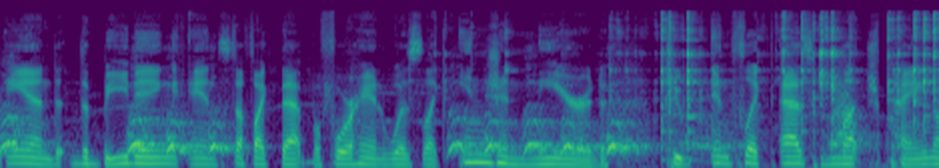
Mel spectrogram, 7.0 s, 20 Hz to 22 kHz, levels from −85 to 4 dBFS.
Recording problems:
animal sounds; loud; throughout; 3 dB below the speech
household noises; loud; throughout; 2 dB below the speech
abrupt cut into speech; at the end

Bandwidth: 16 kHz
